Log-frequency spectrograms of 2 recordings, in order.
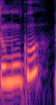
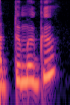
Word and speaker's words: Dumugu: Also die französische Aussprache ist jetzt Dumugu, aber jetzt ist es ein bisschen linguistisch. – Ja. – Die haben so Schwa-Laute, also selber sagen sie eigentlich eher Dumugu, etwas in die Richtung.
